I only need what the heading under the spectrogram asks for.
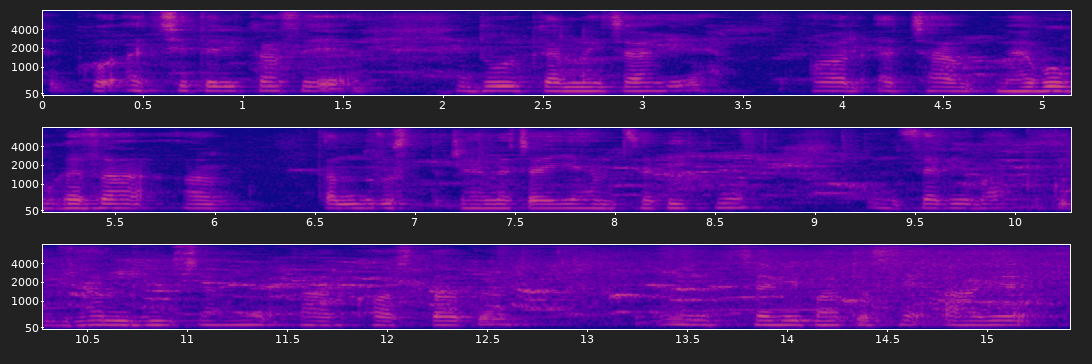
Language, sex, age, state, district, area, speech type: Urdu, male, 18-30, Bihar, Saharsa, rural, spontaneous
